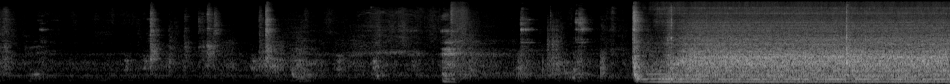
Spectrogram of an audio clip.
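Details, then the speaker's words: Older Beckett oil burner that was tripping safety and not firing, restarted after clearing a blockage in the oil tank and purging air, with FF jumped to prevent safety trip: lights into steady even roar and hum, firing cleanly. "let me start this up I'm going to jump the FF out so the thing don't trip out on safety you get a good flow"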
